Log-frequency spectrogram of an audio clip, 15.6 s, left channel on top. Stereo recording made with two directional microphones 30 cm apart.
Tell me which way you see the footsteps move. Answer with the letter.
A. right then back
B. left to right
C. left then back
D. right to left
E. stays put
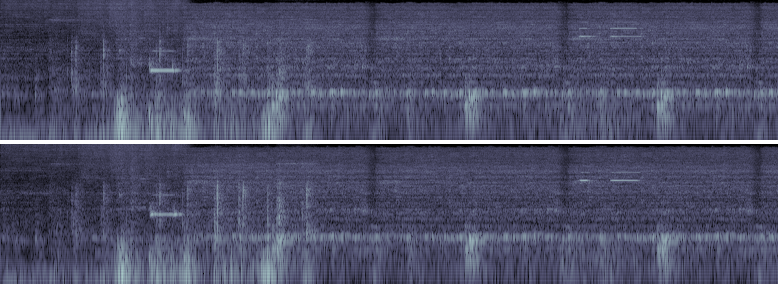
B.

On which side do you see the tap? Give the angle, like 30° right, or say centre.
50° left.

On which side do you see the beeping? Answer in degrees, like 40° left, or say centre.
60° left.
